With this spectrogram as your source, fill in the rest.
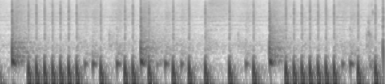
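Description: A drum mix plays back dry before parallel processing: a fast, punchy pattern of repeated kick hits and cymbal crashes in a driving metal rhythm, loud and alone with no talk.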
